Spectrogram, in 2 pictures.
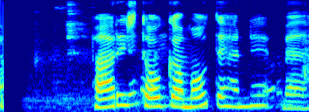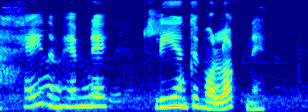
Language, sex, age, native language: Icelandic, female, 40-49, Icelandic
